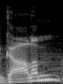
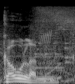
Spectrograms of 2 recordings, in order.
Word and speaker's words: Golem: Isn't uh Gollum uh pronounced Golem or am I thinking of Smeaggle too much? That's a good question. Is it? Yeah. Gollum or golem. Um, legendary gollum pronunciation. Let me let me verify that actually. Golem. Yeah. No, that's British and American. Golem. Yeah. No, you're right. Golem.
